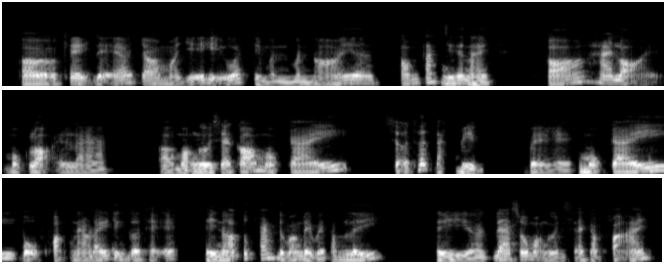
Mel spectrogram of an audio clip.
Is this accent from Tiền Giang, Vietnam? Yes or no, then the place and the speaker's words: no; Da Nang, Vietnam; now in Ho Chi Minh City, Vietnam; mình là người Đà Nẵng và mình đang đang làm việc tại thành phố Hồ Chí Minh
